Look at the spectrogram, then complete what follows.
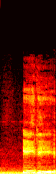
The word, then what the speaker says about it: EDI: a specific inquiry why are you named Edie Edie is the phonetic pronunciation of e that is an acronym for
